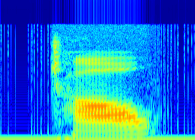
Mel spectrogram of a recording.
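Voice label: "chao" second tone, Chinese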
